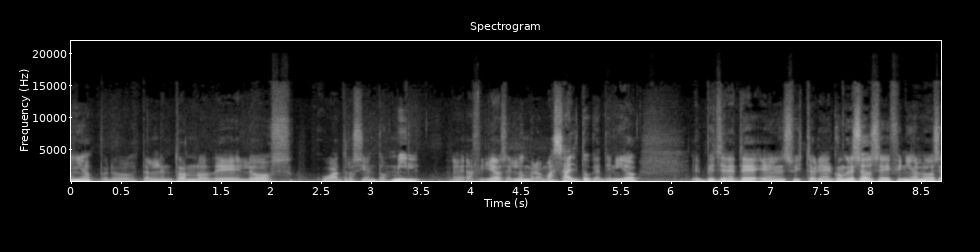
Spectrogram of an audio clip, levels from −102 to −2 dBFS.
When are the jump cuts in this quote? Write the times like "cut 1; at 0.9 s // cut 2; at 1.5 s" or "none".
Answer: none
